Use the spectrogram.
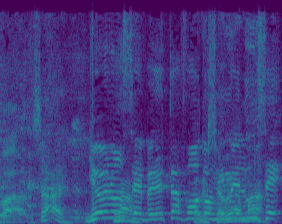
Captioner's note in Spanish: risas del publico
